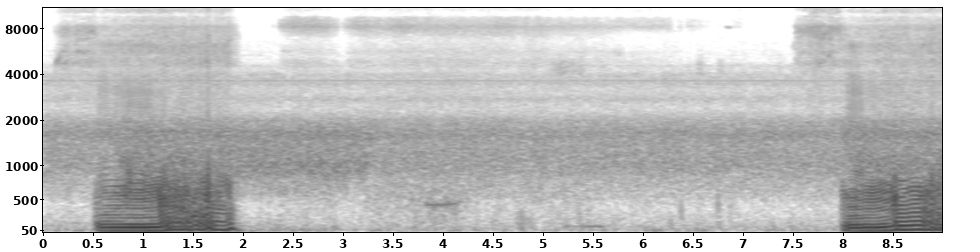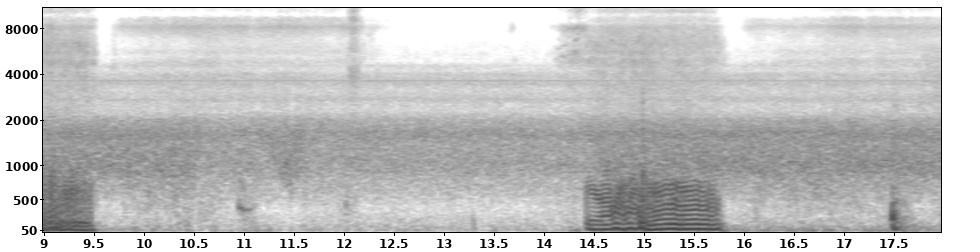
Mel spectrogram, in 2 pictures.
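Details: Pugs snoring in a steady rhythm. Three deep, rasping snores come roughly every seven seconds, each lasting about a second and a half, over a faint constant hum.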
